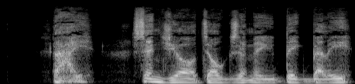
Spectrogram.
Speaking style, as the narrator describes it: sneered Conan with bitter scorn

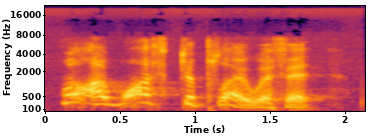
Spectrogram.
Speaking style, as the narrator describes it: wailed the other

